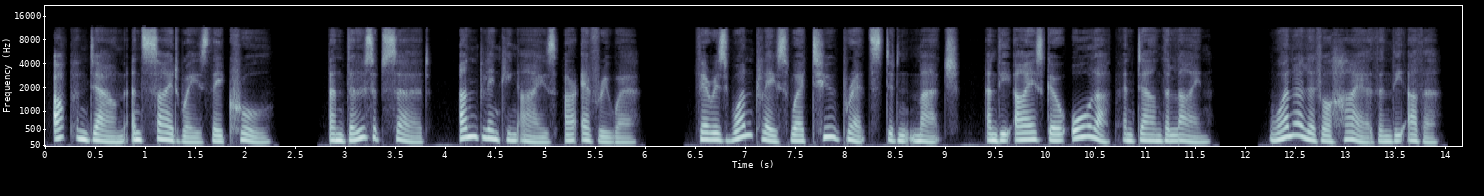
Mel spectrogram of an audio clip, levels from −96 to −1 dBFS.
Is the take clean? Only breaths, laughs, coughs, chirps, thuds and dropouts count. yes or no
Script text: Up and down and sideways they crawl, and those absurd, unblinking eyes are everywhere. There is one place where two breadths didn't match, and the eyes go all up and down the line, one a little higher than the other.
yes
